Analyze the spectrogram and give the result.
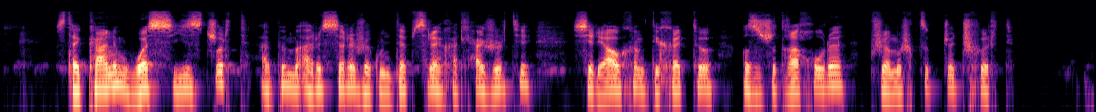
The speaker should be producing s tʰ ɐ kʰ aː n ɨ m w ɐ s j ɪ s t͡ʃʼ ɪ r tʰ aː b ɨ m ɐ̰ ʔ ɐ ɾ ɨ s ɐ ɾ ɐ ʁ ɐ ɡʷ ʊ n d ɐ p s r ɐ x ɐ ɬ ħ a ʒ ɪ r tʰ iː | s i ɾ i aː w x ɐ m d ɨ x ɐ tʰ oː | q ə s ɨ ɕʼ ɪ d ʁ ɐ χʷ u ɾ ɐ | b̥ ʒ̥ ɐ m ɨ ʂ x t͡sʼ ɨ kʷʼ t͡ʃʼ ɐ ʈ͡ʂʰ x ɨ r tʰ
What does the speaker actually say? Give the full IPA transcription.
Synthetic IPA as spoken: s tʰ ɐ kʰ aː n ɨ m w ɐ s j ɪ z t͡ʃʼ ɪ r tʰ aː b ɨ m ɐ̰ ʔ ɐ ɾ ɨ s ɐ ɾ ɐ ʒ ɐ ɡʷ ʊ n d ɐ p s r ɐ x ɐ ɬ ħ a ʒ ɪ r tʰ iː | s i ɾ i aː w x ɐ m d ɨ x ɐ tʰ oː | q ə z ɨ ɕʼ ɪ d ʁ ɐ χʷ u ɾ ɐ | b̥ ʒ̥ ɐ m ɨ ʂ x t͡sʼ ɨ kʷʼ t͡ʃʼ ɐ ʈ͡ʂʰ x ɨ r tʰ

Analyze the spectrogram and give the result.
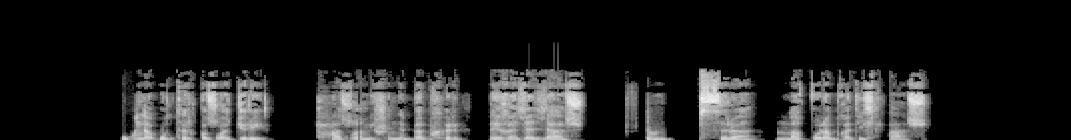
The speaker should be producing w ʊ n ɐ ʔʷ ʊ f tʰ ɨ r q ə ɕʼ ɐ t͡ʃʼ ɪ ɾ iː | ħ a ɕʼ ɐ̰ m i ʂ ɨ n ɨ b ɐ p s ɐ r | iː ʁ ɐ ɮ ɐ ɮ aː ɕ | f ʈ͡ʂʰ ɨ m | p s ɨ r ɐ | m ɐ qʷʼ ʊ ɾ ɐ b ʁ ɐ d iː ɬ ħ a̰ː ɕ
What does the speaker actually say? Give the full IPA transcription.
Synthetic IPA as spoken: w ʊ n ɐ ʔʷ ʊ tʰ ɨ r q ə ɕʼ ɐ t͡ʃʼ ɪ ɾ iː | ħ a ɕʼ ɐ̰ m i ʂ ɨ n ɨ b ɐ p x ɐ r | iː ʁ ɐ ɮ ɐ ɮ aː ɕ | f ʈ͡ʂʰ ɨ m | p s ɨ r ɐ | m ɐ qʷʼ ʊ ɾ ɐ b ʁ ɐ d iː ɬ ħ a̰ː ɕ

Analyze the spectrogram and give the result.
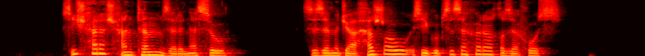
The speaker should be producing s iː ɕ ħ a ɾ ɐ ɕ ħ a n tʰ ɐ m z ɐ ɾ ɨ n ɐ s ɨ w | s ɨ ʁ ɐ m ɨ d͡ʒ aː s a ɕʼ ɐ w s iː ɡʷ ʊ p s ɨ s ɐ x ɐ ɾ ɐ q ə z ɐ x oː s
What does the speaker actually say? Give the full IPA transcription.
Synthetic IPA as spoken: s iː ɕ ħ a ɾ ɐ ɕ ħ a n tʰ ɐ m z ɐ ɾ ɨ n ɐ s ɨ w | s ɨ z ɐ m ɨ d͡ʒ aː ħ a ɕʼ ɐ w s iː ɡʷ ʊ p s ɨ s ɐ x ɐ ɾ ɐ q ə z ɐ x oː s

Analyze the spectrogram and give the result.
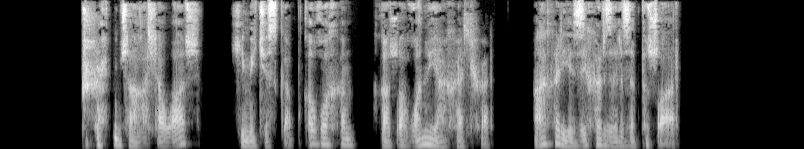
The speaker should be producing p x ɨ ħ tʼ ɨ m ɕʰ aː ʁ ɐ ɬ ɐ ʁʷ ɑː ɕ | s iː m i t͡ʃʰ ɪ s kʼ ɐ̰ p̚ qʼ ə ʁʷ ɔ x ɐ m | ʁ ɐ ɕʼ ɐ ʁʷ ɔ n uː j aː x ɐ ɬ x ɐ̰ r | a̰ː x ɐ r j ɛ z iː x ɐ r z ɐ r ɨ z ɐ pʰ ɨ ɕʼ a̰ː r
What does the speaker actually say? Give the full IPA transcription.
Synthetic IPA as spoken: p ʂ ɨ ħ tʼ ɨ m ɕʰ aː ʁ ɐ ɬ ɐ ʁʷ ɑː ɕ | x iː m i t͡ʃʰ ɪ s kʼ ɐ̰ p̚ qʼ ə ʁʷ ɔ x ɐ m | ʁ ɐ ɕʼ ɐ ʁʷ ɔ n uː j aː x ɐ ɬ x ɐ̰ r | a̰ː x ɐ r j ɛ z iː x ɐ r z ɐ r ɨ z ɐ pʰ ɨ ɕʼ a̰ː r

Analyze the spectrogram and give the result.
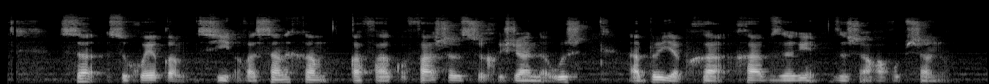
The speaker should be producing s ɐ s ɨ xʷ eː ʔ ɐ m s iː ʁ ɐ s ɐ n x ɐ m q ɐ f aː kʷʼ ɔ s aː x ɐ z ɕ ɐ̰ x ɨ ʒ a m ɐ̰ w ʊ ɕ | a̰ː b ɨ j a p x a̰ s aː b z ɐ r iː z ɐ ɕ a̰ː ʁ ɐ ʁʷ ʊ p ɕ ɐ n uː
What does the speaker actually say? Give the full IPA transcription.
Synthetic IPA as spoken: s ɐ s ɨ xʷ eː q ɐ m s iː ʁ ɐ s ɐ n x ɐ m q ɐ f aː kʷʼ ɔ f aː ɕ ɐ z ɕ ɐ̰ x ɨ ʒ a n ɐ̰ w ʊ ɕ | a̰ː b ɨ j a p x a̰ x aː b z ɐ r iː z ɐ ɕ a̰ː ʁ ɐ ʁʷ ʊ p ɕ ɐ n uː

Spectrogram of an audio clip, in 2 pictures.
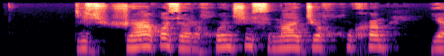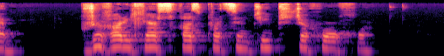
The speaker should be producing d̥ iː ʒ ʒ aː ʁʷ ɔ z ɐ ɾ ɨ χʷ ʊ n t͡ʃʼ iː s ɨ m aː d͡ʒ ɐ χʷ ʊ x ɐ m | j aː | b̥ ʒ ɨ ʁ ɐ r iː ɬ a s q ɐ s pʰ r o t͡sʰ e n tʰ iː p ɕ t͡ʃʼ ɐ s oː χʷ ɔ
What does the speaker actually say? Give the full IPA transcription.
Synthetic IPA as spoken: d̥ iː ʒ ʒ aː ʁʷ ɔ z ɐ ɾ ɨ χʷ ʊ n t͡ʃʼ iː s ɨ m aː d͡ʒ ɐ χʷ ʊ x ɐ m | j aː | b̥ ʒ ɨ ʁ ɐ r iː ɬ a s q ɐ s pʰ r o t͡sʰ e n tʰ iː p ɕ t͡ʃʼ ɐ x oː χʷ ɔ

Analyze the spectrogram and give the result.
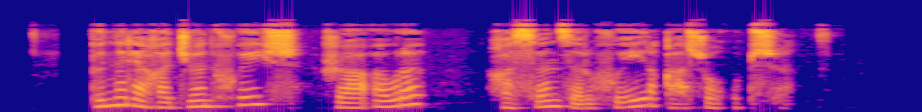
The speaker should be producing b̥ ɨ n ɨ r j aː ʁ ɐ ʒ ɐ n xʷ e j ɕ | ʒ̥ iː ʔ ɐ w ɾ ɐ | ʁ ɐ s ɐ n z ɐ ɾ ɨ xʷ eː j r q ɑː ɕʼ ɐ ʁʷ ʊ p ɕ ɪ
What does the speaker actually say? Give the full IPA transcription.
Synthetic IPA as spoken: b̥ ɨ n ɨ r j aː ʁ ɐ d͡ʒ ɐ n xʷ e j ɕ | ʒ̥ aː ʔ ɐ w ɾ ɐ | ʁ ɐ s ɐ n z ɐ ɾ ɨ xʷ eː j r q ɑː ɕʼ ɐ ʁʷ ʊ p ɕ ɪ

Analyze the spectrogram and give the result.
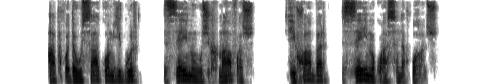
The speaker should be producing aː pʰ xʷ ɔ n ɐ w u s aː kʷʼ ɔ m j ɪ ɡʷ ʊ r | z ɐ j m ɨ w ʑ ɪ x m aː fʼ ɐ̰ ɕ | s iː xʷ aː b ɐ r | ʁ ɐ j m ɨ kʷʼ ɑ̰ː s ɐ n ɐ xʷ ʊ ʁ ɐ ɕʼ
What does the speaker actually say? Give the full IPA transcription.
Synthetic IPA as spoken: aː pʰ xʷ ɔ d ɐ w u s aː kʷʼ ɔ m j ɪ ɡʷ ʊ r | z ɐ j m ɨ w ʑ ɪ x m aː fʼ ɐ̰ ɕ | z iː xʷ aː b ɐ r | z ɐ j m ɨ kʷʼ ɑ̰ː s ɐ n ɐ xʷ ʊ ʁ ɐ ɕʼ

